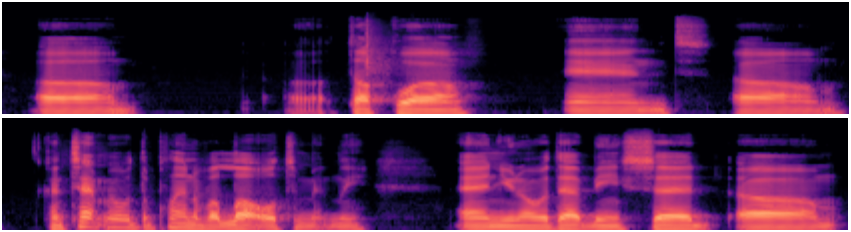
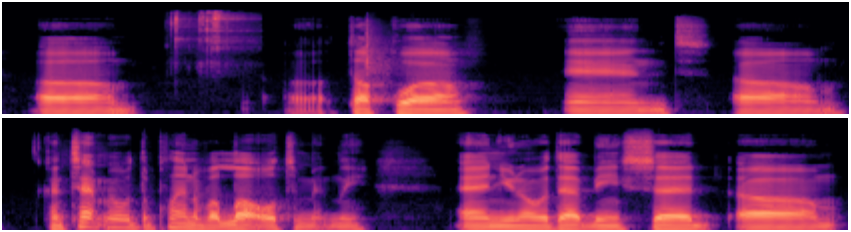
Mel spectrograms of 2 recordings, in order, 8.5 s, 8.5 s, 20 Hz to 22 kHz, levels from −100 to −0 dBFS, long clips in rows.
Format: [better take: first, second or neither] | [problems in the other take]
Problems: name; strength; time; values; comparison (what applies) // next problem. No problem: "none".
first | jangling keys; noticeable; at 1 s; peak 8 dB below the speech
